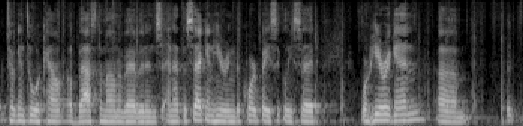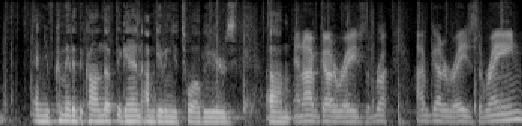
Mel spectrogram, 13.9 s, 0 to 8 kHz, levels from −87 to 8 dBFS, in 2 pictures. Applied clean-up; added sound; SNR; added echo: neural separator model SepFormer DNS4.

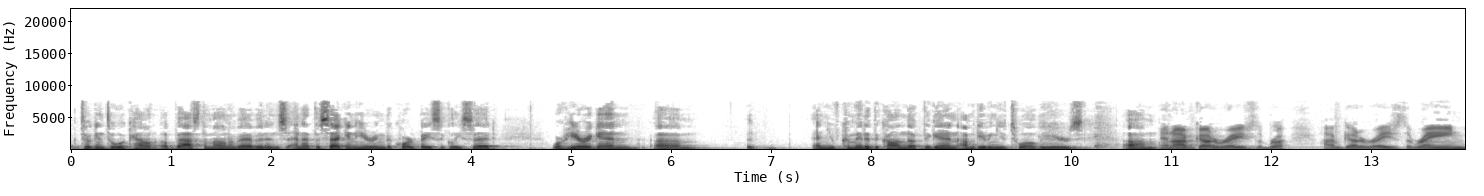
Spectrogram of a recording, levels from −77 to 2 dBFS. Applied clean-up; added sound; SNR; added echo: none; none; none; none.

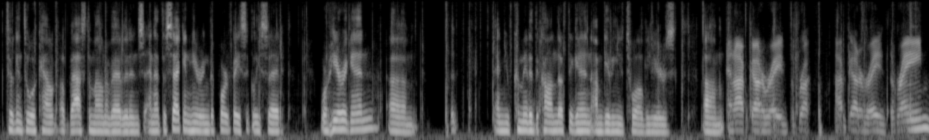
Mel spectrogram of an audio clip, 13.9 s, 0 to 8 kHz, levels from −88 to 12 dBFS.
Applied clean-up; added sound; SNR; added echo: neural diffusion model UNIVERSE++.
